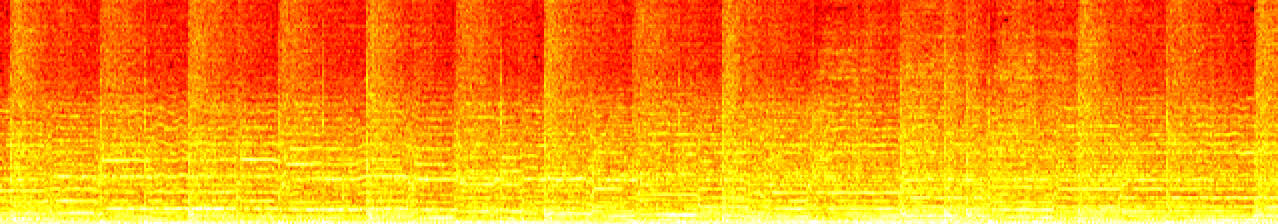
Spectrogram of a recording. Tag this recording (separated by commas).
Music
